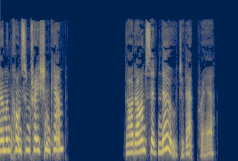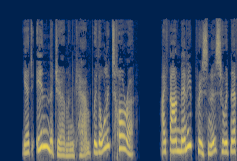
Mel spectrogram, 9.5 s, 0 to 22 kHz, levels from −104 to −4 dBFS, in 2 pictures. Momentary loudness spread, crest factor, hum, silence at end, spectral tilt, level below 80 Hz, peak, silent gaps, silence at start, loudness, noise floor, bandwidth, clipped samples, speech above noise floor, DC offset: 13 LU; 18 dB; none; 0 s; -4.5 dB/octave; -66 dBFS; -6 dBFS; 1.39-2.47 s, 3.89-3.94 s, 4.35-5.20 s, 7.56-7.94 s; 0 s; -23 LUFS; under -90 dBFS; 13.5 kHz; under 0.1%; over 68 dB; under 0.1%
